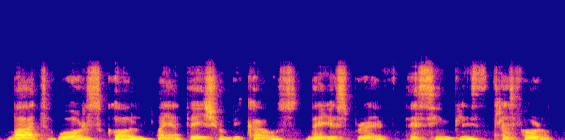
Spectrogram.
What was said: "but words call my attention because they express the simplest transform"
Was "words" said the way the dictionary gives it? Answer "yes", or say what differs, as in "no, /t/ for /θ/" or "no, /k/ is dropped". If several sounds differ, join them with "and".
no, /s/ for /z/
